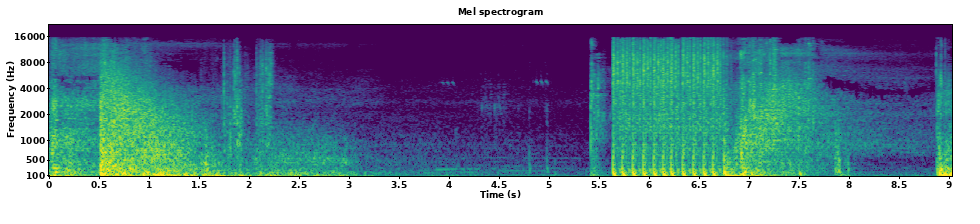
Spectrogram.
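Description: Automatic gunfire in a Counter-Strike match on the Inferno map, The MongolZ vs Team Liquid at the CS Asia Championship: loud rapid bursts at the start, a quieter stretch, then a long dense volley of close shots.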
